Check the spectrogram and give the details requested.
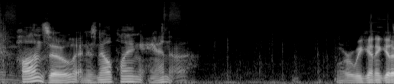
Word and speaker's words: Ana: It's pronounced Ana. You'll get a lot of flack if you pronounce it Ana, apparently.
